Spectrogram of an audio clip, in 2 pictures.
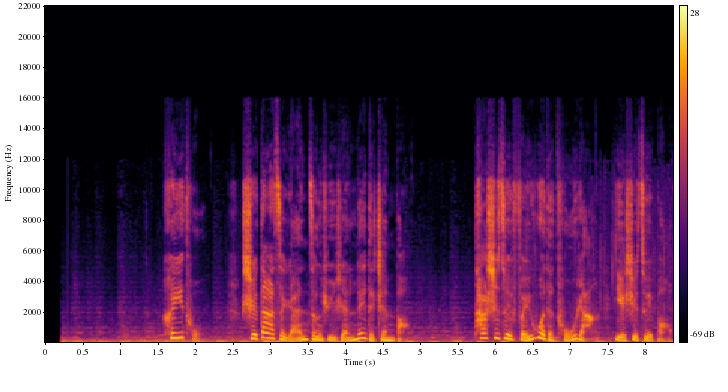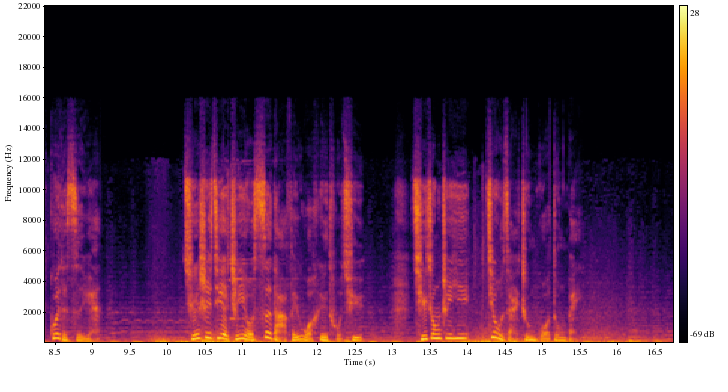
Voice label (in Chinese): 女 专题 宣传片; 黑土地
